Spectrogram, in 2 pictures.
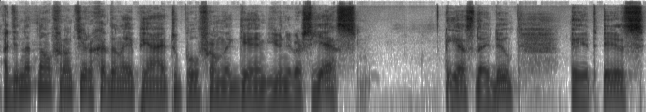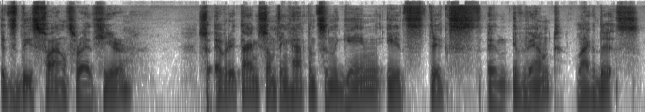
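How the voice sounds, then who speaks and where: A man streaming as a software developer, walking through his project step by step, answering viewer questions with frequent hesitations. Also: mid-range voice, moderate pace, dry recording. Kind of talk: live stream tech walkthrough.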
